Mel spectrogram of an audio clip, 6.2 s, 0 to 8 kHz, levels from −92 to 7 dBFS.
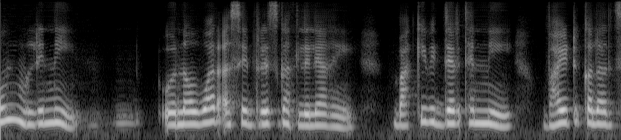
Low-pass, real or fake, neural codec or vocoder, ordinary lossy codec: none; fake; codec, 16 kHz, about 1 kbps, DyCAST, with the encoder's durations; none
